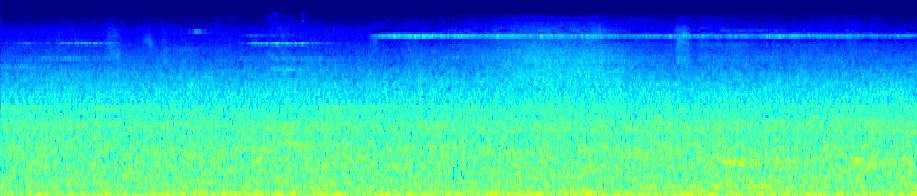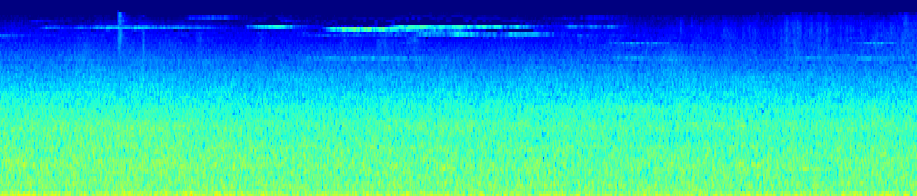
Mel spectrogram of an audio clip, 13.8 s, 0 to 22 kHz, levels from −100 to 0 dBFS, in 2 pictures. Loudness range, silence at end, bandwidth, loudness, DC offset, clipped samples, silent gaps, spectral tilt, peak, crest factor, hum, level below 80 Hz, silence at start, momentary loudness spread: 1 LU; 0 s; 16.5 kHz; -40 LUFS; under 0.1%; under 0.1%; none; -4.5 dB/octave; -26 dBFS; 14 dB; none; -44 dBFS; 0 s; 2 LU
